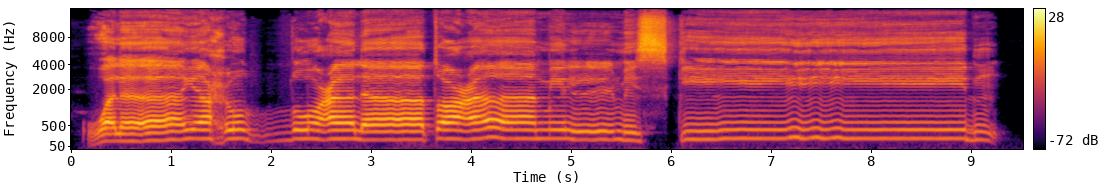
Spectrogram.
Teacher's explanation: زبر ہے، اس کو ایک الف کے برابر لمبا کریں گے، ضاد حروف مستعلیہ میں سے ہے، اس کو موٹا کریں گے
